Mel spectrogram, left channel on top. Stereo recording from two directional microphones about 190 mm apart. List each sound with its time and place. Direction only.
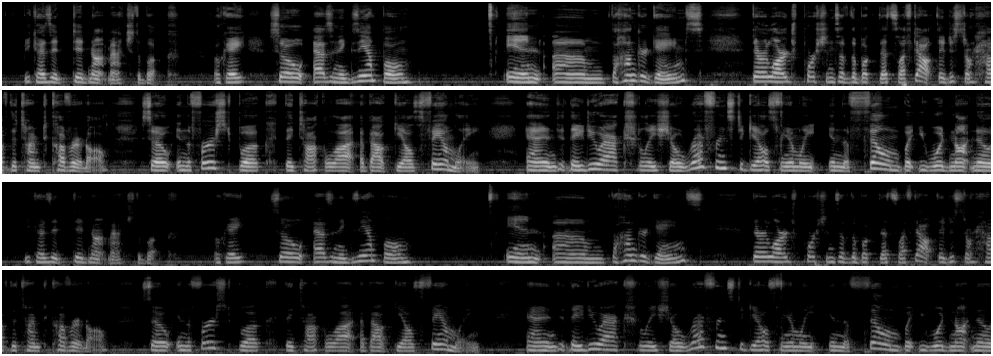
0.2 s speech: 20° left (ahead or behind)
2.2 s speech: 20° left (ahead or behind)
